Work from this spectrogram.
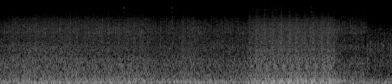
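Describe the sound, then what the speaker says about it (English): Machine guns rattle at an enemy plane in a WWI flight sim dogfight, a dense continuous crackle of fire over steady engine drone, moderately loud with a brief heavier burst near the end. "we're putting some rounds into him"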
